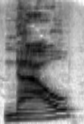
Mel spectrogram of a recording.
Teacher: 先发 E 再发 U,下巴调到极限再往前推再往上定位成 U 这个发音 O,体验一下 Now,美式发音比较的饱满一点。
